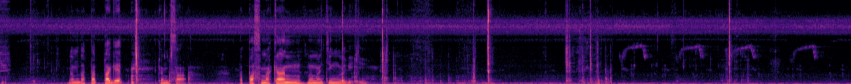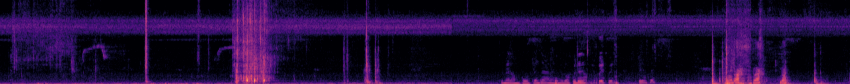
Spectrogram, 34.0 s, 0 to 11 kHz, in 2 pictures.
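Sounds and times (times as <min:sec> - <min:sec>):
insects chorus: 0:00.0 - 0:34.0
small clicks and knocks: 0:06.4 - 0:10.0, 0:10.9 - 0:16.1, 0:23.8 - 0:24.9, 0:31.2 - 0:31.8, 0:33.2 - 0:33.6.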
